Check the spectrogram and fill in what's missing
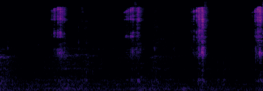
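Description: Scissors snip through a pink fabric dress piece for a Stranger Things waffle stand craft, four short crisp cuts spaced about half a second apart, close and fairly quiet, with no talking.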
